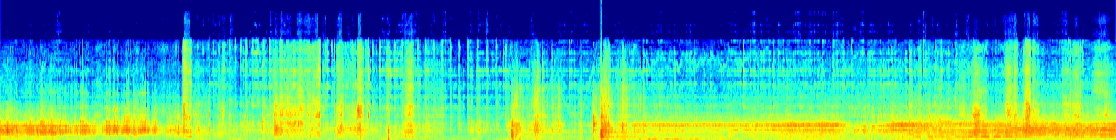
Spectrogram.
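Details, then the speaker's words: Rebuilt solar electric bicycle on first test ride: irregular sharp metallic pings over a thin scraping, dragging hiss, like metal dragging on the ground; cause suspected, not confirmed. "strange sound the strange metal pinging sound what's that sound it sounds like metal dragging on the ground"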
